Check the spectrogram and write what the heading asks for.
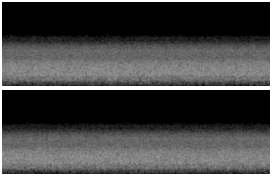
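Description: Small waterfall cascading down a rock face: a steady, even rush of falling water.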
